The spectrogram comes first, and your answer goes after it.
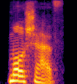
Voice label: "moshav", Indian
